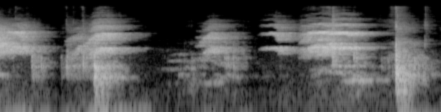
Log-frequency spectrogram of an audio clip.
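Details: Two grey parrots kept as pets talk and play through their morning routine; four rough, speech-like bursts with bright upper bands, the last ending in a sharp click.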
